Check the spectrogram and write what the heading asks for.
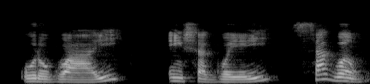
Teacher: nós teremos duas semivogais e uma vogal dentro da mesma sílaba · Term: tritongo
